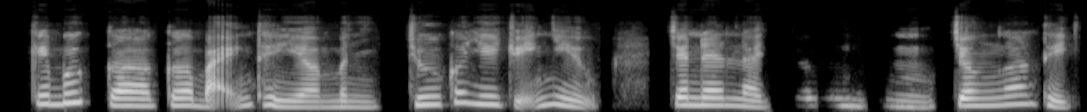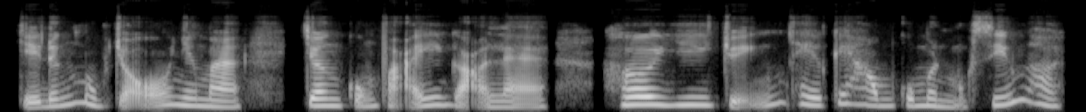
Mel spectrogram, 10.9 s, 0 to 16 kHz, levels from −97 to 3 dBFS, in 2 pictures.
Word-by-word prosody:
Cái 285 - +4
bước 320 +5 +2
cơ 230 -2 +5
cơ 235 0 +3
bản 230 +1 +2
thì, 235 -8 0
ờ, 185 -1 +2
mình 185 -1 -6 0.2
chưa 265 +1 +1
có 335 - -1
di 280 -2 +2
chuyển 250 -2 -1
nhiều, 230 -9 -1 0.4
cho 250 - +5
nên 245 -1 +3
là 205 -3 0 0.2
chân 230 -1 -11
ừm, 190 -4 -9
chân 235 0 +3
á 275 +2 0
thì 200 -8 0 0.2
chỉ 170 - +1
đứng 230 - -2
một 260 - -2
chỗ, - - +1
nhưng 235 -2 -1
mà 195 -3 +3 0.3
chân 230 -1 +3
cũng 220 - -5
phải, 250 +1 0
gọi - - +1
là, 95 - -1 0.3
hơi 260 -1 +5
di 255 0 -1
chuyển 270 +3 -4
theo 250 -3 0
cái 300 -1 -4
hông 230 -4 -3
của 225 - -4
mình 225 -2 -3
một - - -10
xíu 255 +6 0
thôi. 235 - -4
235 Hz, 235 wpm, -24 LUFS, 215-260 Hz, 0.4 s, cơ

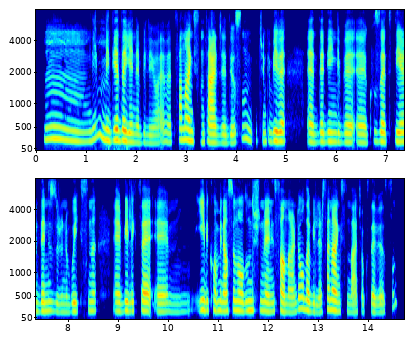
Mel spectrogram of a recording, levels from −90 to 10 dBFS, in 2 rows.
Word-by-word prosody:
Hımm. 225 -6 -4
Değil 250 +6 -7
mi? 335 -4 -3
Midye 230 0 +5
de 225 - +8
yenebiliyor. 175 -4 -1
Evet, 185 -2 -8
sen 235 0 -2
hangisini 210 -5 +3
tercih 180 -2 +6
ediyorsun? 195 +9 -7
Çünkü 195 0 -11
biri, 200 -2 +6 0.4
eee, 185 -1 0
dediğin 195 0 -1
gibi, 190 -1 -6
eee, 180 -1 0
kuzu 200 -1 -7
eti, 195 +1 +1
diğeri 195 -2 +2
deniz 190 0 -2
ürünü, 165 -1 -11
bu 180 - 0
ikisini, 190 +1 -5 0.4
eee, 185 -2 0
birlikte, 190 0 +1
emm, 175 -1 -1
iyi 210 0 +1
bir 200 - 0
kombinasyon 200 0 0
olduğunu 195 +1 +1
düşünmeyen 195 -4 -1
insanlar 175 -3 +2
da 240 - 0
olabilir. 175 -8 -1
Sen 220 +5 -1
hangisini 185 -4 +4
daha - - -2
çok - - -17
seviyorsun? 170 - -7
190 Hz, 165 wpm, -25 LUFS, 180-205 Hz, 0.4 s, de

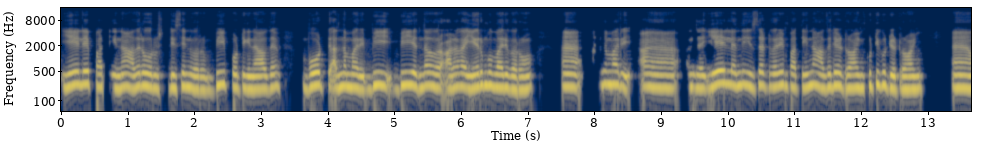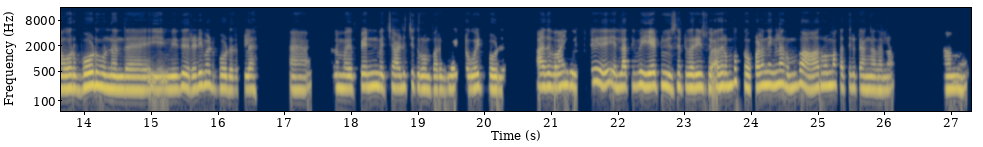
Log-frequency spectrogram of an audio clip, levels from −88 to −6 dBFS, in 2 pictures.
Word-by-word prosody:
ஏ - - +4
லே 250 - +4 0.2
பாத்தீங்கன்னா, 205 -1 -1
அதுல 220 +3 +2
ஒரு 200 -1 0 0.2
டிசைன் 210 +2 +1
வரும். 180 -1 -1
பி 230 - +1 0.2
போட்டீங்கன்னா, 190 -2 +2
அது 205 +2 -1 0.5
போட், 230 0 +4 0.2
அந்த 215 +2 +2
மாரி, 195 -3 +3
பி, 235 +1 +2 0.3
பி 230 - +2
வந்து 210 +2 0
ஒரு 205 - +2
அழகா 210 +3 0 0.2
எறும்பு 230 +1 +2
மாரி 205 0 +3
வரும். 180 +1 +1 0.5
அ, - - +1 0.4
அந்த 245 +1 -5
மாரி, 225 -6 +1 0.3
அ, - - 0 0.6
அந்த 205 -1 -2 0.3
ஏ 245 - +6
ல - - -1
இருந்து 230 +2 0
இஸட் 215 +1 -2
வரையும் 220 0 0
பாத்தீங்கன்னா, 205 +3 0
அதுலே 210 +3 +2
டிராயிங், 200 0 +1
குட்டி 225 +2 +1
குட்டி 200 -4 +4
டிராயிங். 185 0 +3 0.6
அ, - - +3 0.3
ஒரு 195 -1 +2
போர்டு 230 +2 +5
ஒன்னு 195 -1 +3
இந்த, 185 0 +2 0.7
இது 215 +3 0
ரெடிமேட் 225 0 -1
போர்டு 190 -1 +1
இருக்குல்ல? 190 +1 -4 0.6
அ, - - -2 0.6
நம்ம 200 -1 0 0.2
பென் 215 +1 +1
வச்சு 195 +2 -7
அழிச்சுக்குறோம் 195 -2 -2
பாருங்க! 185 -1 -3
வீட்ல 195 -1 -4
ஒயிட் 200 -1 -1
போர்டு, 185 -1 +2 0.6
அத 215 0 +1
வாங்கி 230 +2 0
வச்சிட்டு, 275 +7 -8 0.3
எல்லாத்துக்குமே 220 +2 -1
ஏ 225 - +4
டு 235 - -1
இஸட் 210 +2 -4
வரையும் 205 0 +1
அது 215 - +3
ரொம்ப 235 +5 0 0.3
கொழந்தைகலாம் 235 +1 +2
ரொம்ப 220 +4 -2 0.2
ஆர்வமா 225 +3 0
கத்துக்கிட்டாங்க 195 -2 -3
அதெல்லாம். 180 +2 -4 0.8
ஆமா. 190 -1 +1
205 Hz, 155 wpm, -23 LUFS, 195-225 Hz, 0.8 s, ஏ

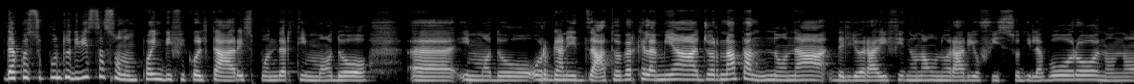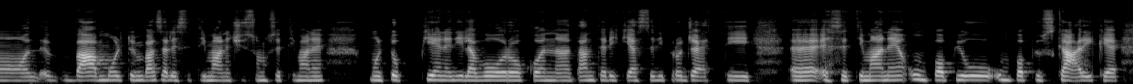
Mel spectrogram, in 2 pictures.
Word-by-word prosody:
da 290 0 +5
questo 310 -1 -1
punto 320 +3 +1
di 280 - 0
vista 335 +4 0
sono 300 -10 0
un 210 0 -3
po' 245 - 0
in 245 -1 +4
difficoltà 215 -3 +2
a - - +6
risponderti 200 0 -4
in 195 - -3
modo 190 0 0 0.4
ehm, 185 -1 +3
in 210 -2 -2
modo 195 -1 -3 0.3
organizzato, 205 -2 +2
perché 225 +2 0
la 220 -1 +6
mia 225 0 +5
giornata 235 +3 +3
non 200 -2 -2
ha 200 0 +5
degli 190 -1 -3
orari 185 0 +2
fi 190 +3 -9
non 195 0 -4
ha - - -1
un 195 -1 -4
orario 185 0 0
fisso 185 +1 -8
di 190 +1 -8
lavoro, 210 +3 -1
non 180 -2 -7
ho 180 0 -5
le 180 +1 -10
va 190 0 +6
molto 195 +1 -4
in 195 -1 -3
base 190 +1 0
alle 190 -1 -3
settimane. 185 -1 -4
Ci 185 +1 -8
sono 190 +1 -7
settimane 190 0 -4 0.4
molto 195 0 -3
piene 200 -3 0
di 195 - -3
lavoro, 190 0 0
con 185 -1 -3
tante 195 +1 -3
richieste 190 -1 -4
di 190 0 -8
progetti, 190 -1 -4 0.4
ehm, 195 +1 +2
e 200 - +1
settimane 195 +1 0
un 220 -3 -1
po' 195 -1 0
più 200 0 -1
un 200 0 0
po' 195 0 -1
più 195 0 -9
scariche. 185 0 +3
195 Hz, 170 wpm, -22 LUFS, 185-205 Hz, 0.4 s, a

